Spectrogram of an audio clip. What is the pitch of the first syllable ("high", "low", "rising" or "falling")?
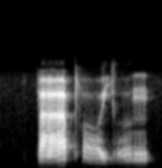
rising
